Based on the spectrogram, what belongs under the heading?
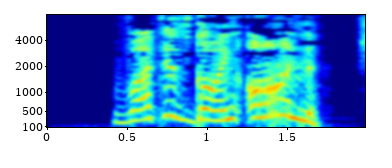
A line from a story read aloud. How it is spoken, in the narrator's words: she shouted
